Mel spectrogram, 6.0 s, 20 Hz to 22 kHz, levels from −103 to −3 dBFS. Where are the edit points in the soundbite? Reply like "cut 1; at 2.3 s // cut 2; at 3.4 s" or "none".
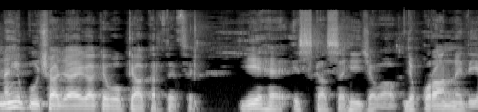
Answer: cut 1; at 5.0 s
